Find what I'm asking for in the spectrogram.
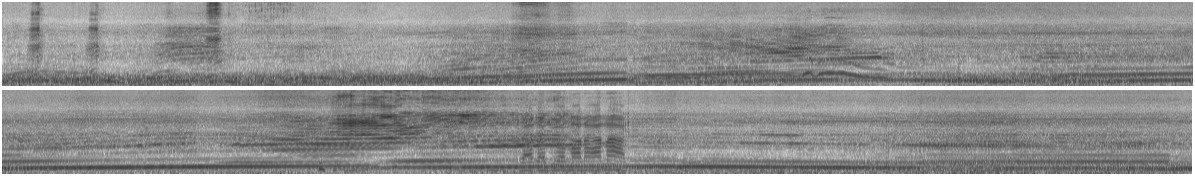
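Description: Several motorcycles in a busy Sunday group ride, some popping wheelies, rev and roar together in a loud, continuous swell of rising and falling engine notes, with riders passing close throughout.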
